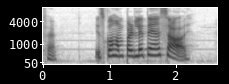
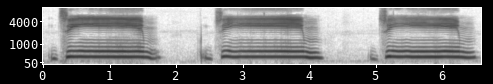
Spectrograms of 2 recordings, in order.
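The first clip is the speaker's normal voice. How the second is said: जीम stretched very slow; drawn-out letter; much slower than usual. Shown as a demonstration. Teacher stretching jeem very slowly for students. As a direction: hold जीम long and steady. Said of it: "ये है".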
